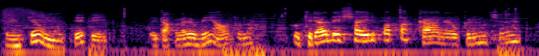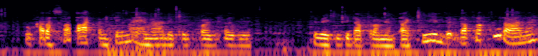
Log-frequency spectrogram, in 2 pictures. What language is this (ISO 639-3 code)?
por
